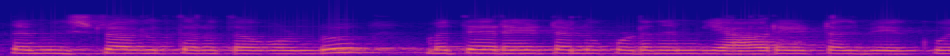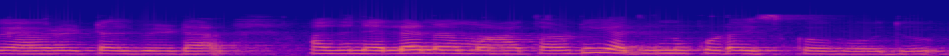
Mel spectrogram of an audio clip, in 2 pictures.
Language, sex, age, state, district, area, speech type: Kannada, female, 18-30, Karnataka, Hassan, rural, spontaneous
